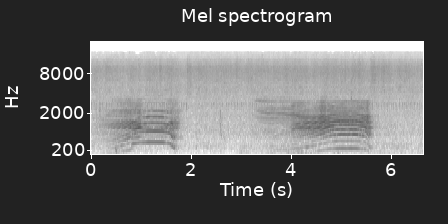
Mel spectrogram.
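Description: Angus x Simmental bred heifer mooing twice: a call of about a second and a half, then after a pause a longer call of over two seconds that rises in pitch and then holds steady before stopping sharply.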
